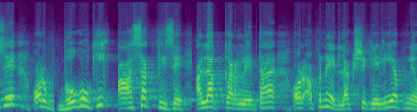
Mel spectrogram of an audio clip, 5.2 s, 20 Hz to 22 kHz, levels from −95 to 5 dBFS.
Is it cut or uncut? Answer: uncut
